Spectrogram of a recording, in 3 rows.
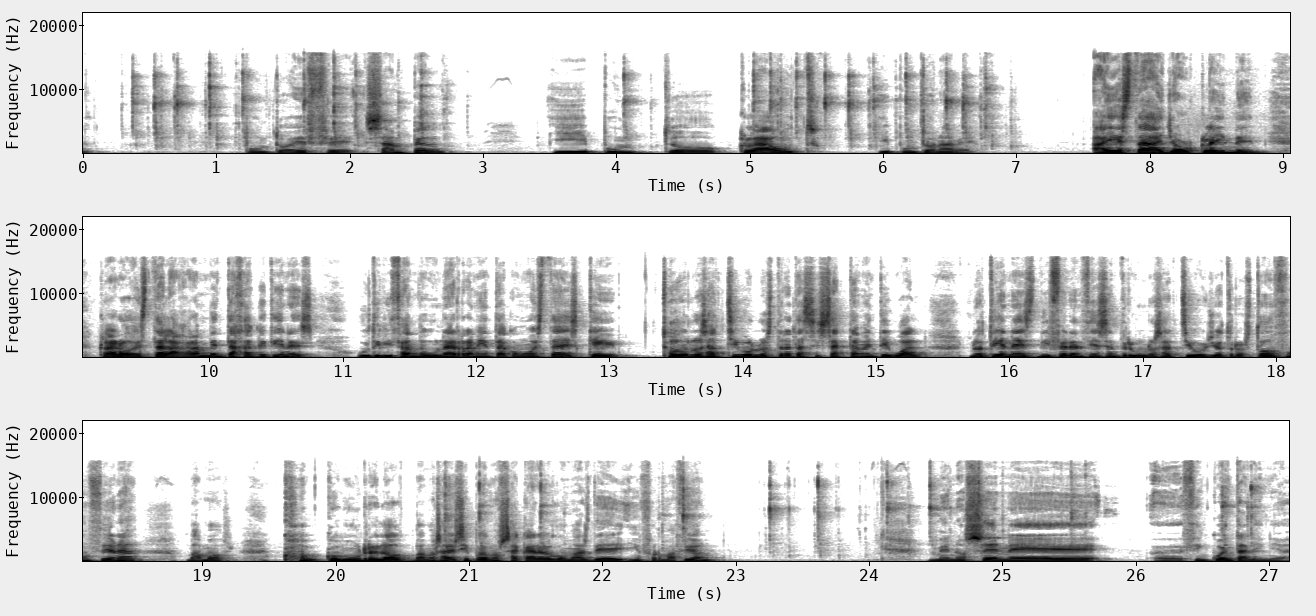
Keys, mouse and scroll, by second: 0.0-2.7 typing, 4.8-7.1 typing, 9.5-21.0 drag, 21.0 ctrl+p, 21.5 ctrl+p, 23.2 alt+b, 23.6 alt+b, 24.1-27.1 typing.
